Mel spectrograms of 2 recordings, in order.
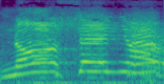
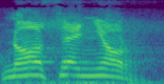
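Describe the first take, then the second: First: It is said loudly with strong emphasis. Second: It is said at a calm, normal loudness.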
